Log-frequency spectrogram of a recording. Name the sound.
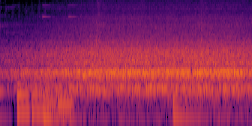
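wasps buzzing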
